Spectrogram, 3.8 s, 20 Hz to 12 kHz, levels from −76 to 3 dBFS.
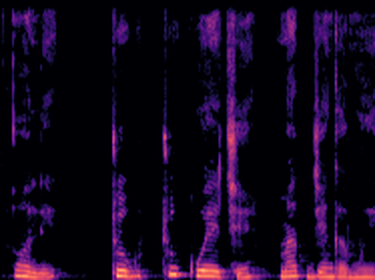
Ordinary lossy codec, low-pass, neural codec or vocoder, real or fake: none; none; none; real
